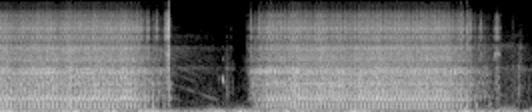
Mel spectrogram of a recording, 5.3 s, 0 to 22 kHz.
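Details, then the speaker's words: ASP FS65 four-stroke glow engine, 29°F day, case temperature 42°, APC 12x6 prop, OS F plug, 5% nitro, lighter fluid primed: two long bursts of fast, even starter cranking with no catch; cold engine wanted to fire but won't start. "okay so we're almost there it looks like I'm really going to have to just use lighter fluid to start this thing cuz it wanted to fire"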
